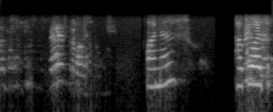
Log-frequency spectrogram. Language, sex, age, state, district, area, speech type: Kashmiri, female, 18-30, Jammu and Kashmir, Budgam, rural, conversation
